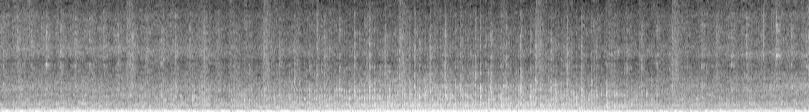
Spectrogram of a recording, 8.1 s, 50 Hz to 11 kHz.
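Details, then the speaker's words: Car that sat almost 20 years, now starting with good oil pressure: steady slightly uneven low idle with faint irregular puffing underneath; leak suspected just under the carburetor, exhaust soot visible there, not confirmed. "It sounds like it's leaking up here just underneath the carburetor. You can kind of see some exhaust soot underneath the carburetor."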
